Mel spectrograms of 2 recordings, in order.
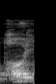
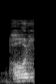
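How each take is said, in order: First: The vowel is held long. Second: The vowel is held short. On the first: It means the insect, a bee. "긴 소리 벌" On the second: It means punishment. "먼저 짧은 벌은 죄와 벌하는 벌"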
